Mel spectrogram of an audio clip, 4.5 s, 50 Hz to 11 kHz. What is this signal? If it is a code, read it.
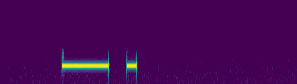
Beep code, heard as beeps, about 770 Hz. 1 long, 1 short. In IBM BIOS tables: system board problem.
